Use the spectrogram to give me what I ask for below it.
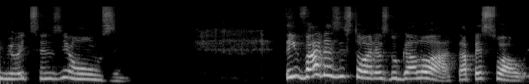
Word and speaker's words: Galois: pouquinho da história do galoa e das equações algébricas tá bem Bom vamos lá então pessoal é o nome é galo a mesmo tá ele é francês se escreve Galois ou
